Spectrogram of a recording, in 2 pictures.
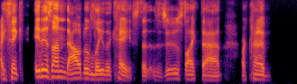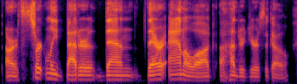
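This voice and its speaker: The sound is dry and close with no echo, and the background is quiet. A man at medium pitch speaks fairly slowly with lively intonation. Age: 60s. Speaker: history professor. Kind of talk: casual interview conversation. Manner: halting, many fillers and restarts.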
